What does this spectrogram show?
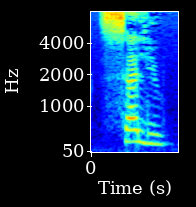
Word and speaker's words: salut: bonjour or you use salut. Again, you see the T is, we don't pronounce, it's silent. Salut.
